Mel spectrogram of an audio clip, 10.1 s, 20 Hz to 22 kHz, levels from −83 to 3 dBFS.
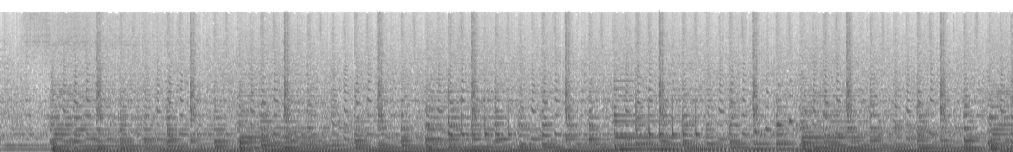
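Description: Low bit depth without dither runs through the whole recording, from the first moment to the last. The sound is coarse and grainy, with a distortion that shifts along with the signal. Quiet passages turn gritty, and the faintest parts either cut to silence or sputter. The error sits only about 10 dB below the sound, which fits roughly 4-bit resolution. The likely cause is rounding to a few levels with no dither.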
